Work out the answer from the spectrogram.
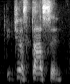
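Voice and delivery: high, loud barker's call; loud carnival barker. Acted. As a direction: bellow it like a carnival barker working the crowd. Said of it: "That's why I speak so loud".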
